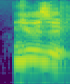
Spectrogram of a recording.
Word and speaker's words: yuzu: Yuzu, yeah. Yuzu. So yuzu. That's how you say it.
